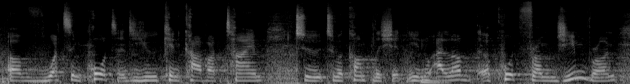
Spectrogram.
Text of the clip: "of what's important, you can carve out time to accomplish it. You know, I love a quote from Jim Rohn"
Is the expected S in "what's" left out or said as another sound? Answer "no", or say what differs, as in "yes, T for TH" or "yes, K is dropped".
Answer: no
